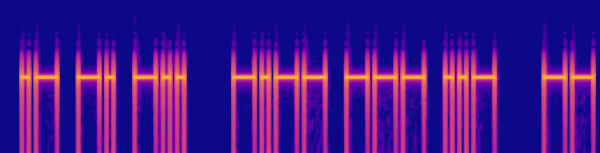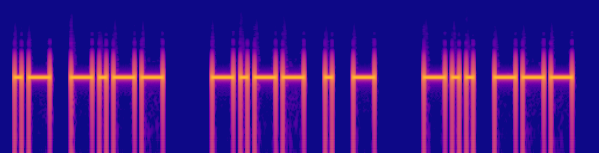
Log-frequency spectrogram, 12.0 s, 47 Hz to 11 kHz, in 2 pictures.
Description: Morse code, heard as a keyed tone, about 17 wpm, 700 Hz. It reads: AND YOU MAY YET DO
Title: Sentences from Top 1400 Words 17wpm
